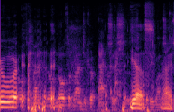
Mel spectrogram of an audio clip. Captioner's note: laugh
